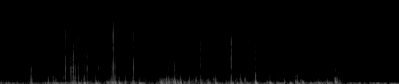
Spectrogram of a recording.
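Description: A small translucent orange hard-plastic cat figure is tapped and scratched with long nails. The result is a dense run of quick, dry clicking taps and scraping scratches over a low, muffled rumble. The taps end abruptly at about three and a half seconds.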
